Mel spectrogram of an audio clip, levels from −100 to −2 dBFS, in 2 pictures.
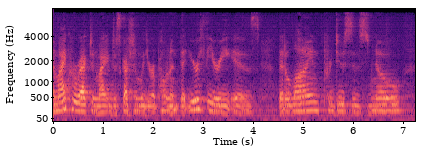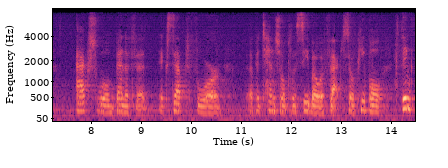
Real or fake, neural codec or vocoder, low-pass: fake; vocoder, 24 kHz, 100 mel bands, Vocos; 7.2 kHz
